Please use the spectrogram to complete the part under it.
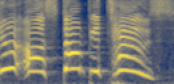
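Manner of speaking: put-on very high, loud little girl voice. Voicing a masked little girl making a demand of the players: little girl voice. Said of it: "the voice comes out again and says".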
